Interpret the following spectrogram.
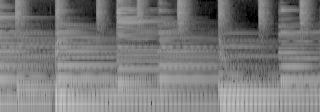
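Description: Background music of acoustic guitar chords: a chord strummed under a second in and another about two-thirds through, each left to ring and fade.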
